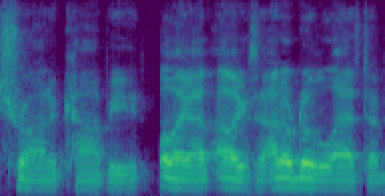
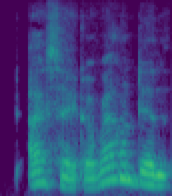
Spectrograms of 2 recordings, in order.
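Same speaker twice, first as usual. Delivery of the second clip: attempted English accent, raised pitch; 7 semitones higher than usual. Put on the spot, the speaker tries the accent: attempted Stewie English accent. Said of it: "can I actually do it right now?".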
